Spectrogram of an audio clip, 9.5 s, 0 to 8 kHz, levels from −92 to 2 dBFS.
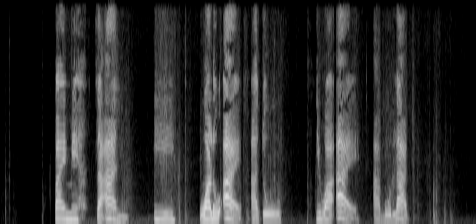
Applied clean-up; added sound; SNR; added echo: neural mask model RNNoise.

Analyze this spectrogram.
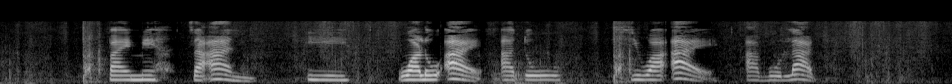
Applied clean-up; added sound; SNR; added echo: none; Tearing; 18 dB; none.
